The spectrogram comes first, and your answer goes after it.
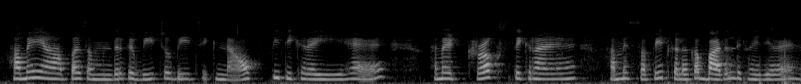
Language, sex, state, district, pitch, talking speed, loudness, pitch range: Hindi, female, Bihar, Begusarai, 260 Hz, 195 wpm, -32 LUFS, 240-275 Hz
